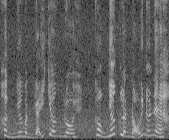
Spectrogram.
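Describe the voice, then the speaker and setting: A woman voicing a sharp-tongued, pert young female street vendor in a cartoon. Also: very high voice, expressive, background noise. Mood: pained, distressed. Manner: pert, quick to argue. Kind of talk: cartoon dubbing. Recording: music behind the voice.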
